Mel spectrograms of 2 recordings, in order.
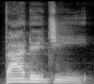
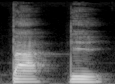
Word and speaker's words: Barrage: The se part is long, and the Barrage is all short, so Barrage.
